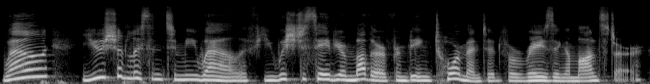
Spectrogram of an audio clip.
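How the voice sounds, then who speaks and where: A woman's voice: mid-range voice, darkish tone, lightly acted. Woman acting a sly, haughty, menacing baroness. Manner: menacing, mock-wounded, haughty. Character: sly, cruel, scheming baroness, a married mother. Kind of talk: dramatic audio drama acting.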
